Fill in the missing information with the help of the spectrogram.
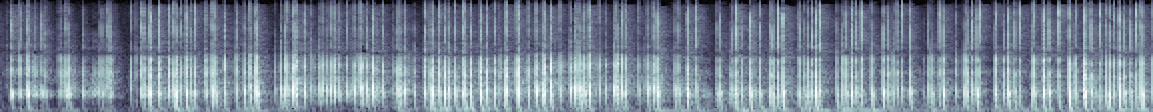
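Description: A purple glitter plastic phone case with an iridescent rim, a hollow shell fitted on a phone and held in both hands, is tapped rapidly with long green acrylic nails. The result is a steady stream of quick, light, clicky taps with a crisp, bright edge, almost no low end and a fast decay.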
